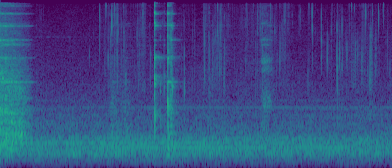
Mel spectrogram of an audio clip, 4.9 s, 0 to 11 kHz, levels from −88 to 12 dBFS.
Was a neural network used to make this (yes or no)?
no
